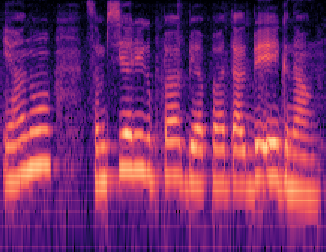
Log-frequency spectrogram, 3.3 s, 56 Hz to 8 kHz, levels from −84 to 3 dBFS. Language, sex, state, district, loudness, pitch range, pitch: Garo, female, Meghalaya, South Garo Hills, -16 LUFS, 215-260 Hz, 230 Hz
